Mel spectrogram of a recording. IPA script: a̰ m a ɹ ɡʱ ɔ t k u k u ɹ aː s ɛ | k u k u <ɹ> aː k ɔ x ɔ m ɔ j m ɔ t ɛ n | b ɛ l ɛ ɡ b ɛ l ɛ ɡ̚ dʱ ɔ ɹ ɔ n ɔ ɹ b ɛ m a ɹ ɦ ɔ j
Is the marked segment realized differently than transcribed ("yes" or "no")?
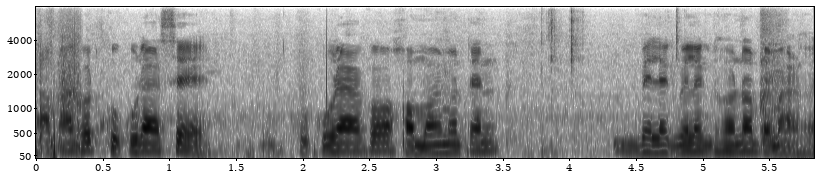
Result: no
